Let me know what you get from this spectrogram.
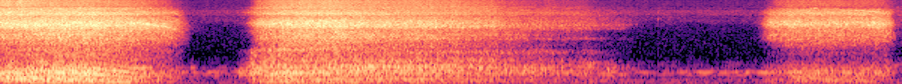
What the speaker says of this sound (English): relaxing and breathing through your nose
